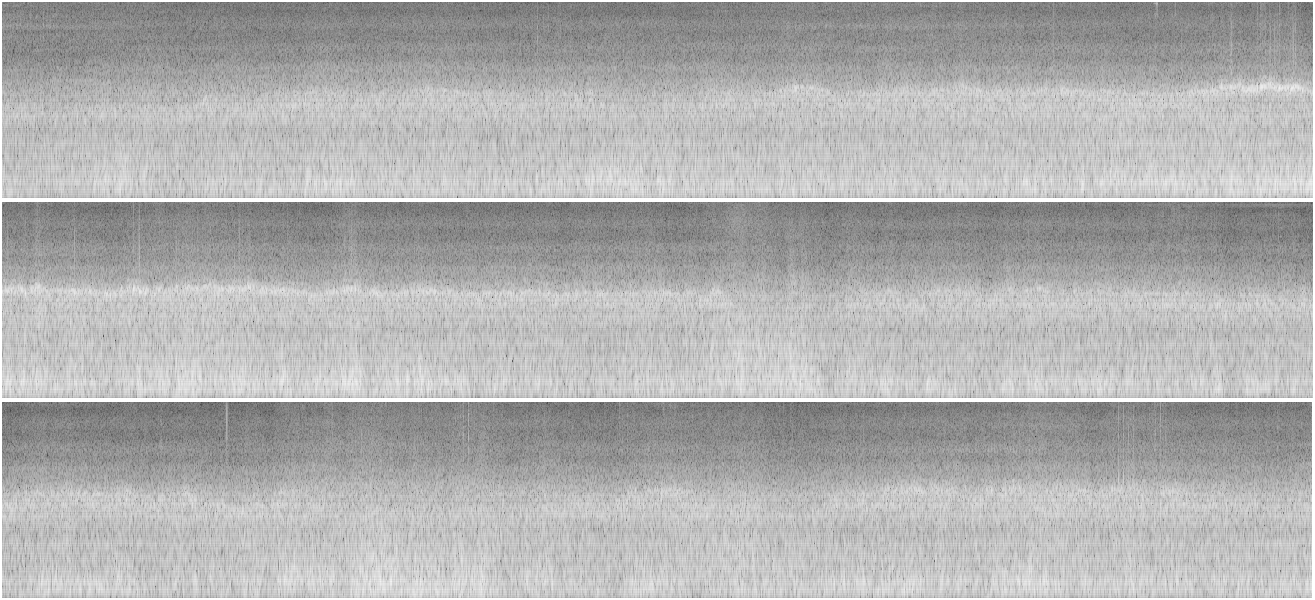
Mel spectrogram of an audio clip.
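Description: A motorcycle engine hums steadily.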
